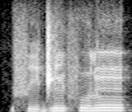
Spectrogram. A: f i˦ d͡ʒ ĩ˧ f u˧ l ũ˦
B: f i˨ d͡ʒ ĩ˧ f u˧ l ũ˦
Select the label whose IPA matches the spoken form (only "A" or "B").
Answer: B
